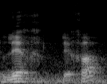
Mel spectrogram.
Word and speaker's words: Lech Lecha: D'abord, Lech Lecha, si vous regardez bien, on le prononce différemment, on dit Lech Lecha, mais ça s'écrit de la même manière.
